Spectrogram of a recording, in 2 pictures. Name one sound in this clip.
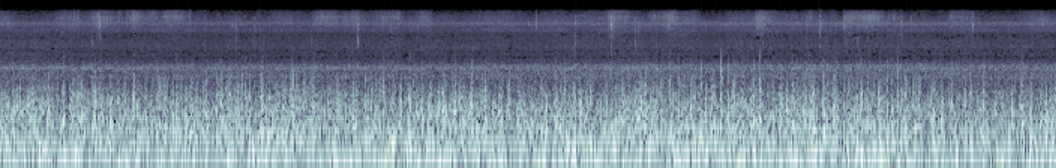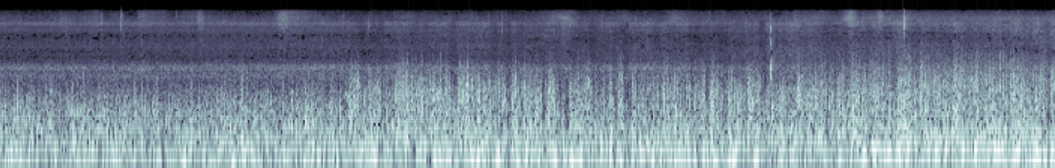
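A car drives along a road with a steady low rumble of engine and tyres.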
